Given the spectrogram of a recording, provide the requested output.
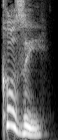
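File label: "cossie", British English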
